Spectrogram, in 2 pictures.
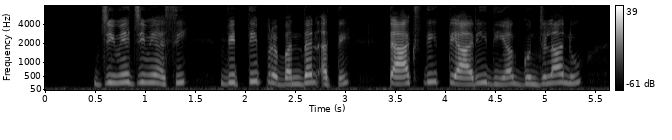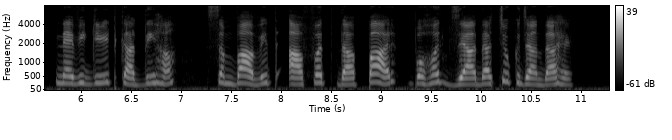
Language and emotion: Punjabi, fearful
